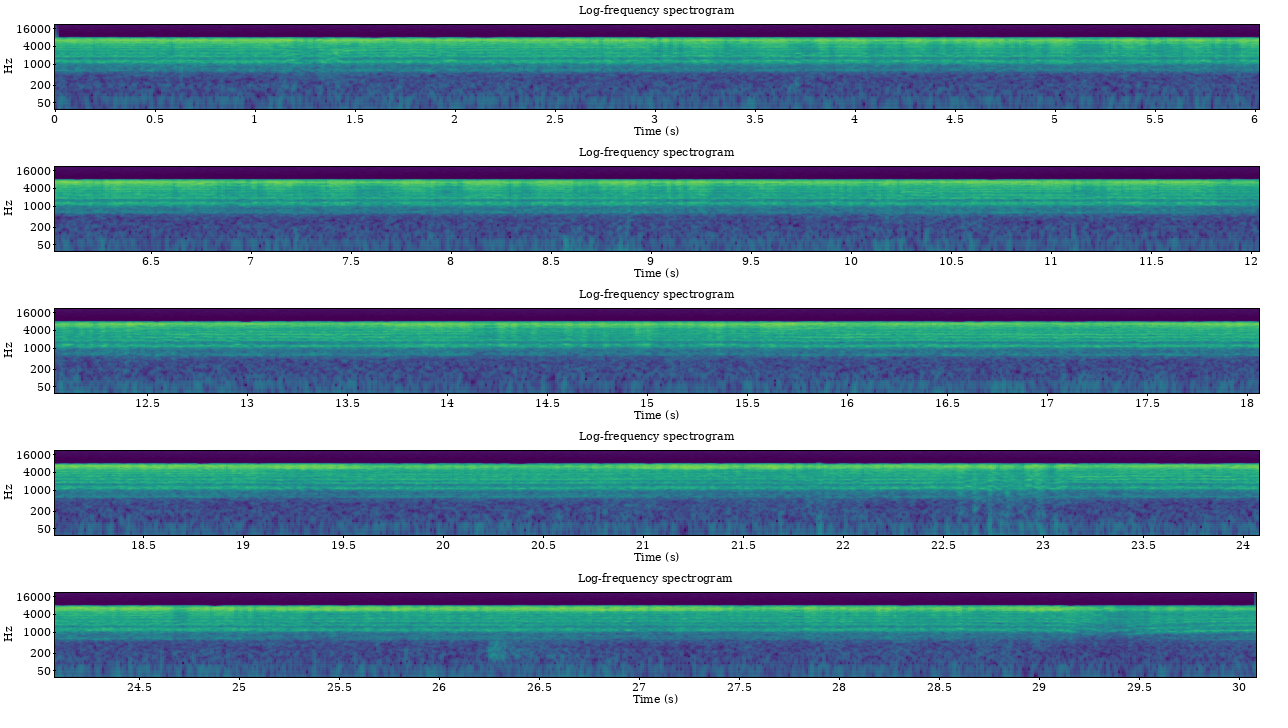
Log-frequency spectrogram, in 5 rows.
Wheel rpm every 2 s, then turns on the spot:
160, 170, 170, 170, 170, 170, 160, 160, 160, 160, 160, 160, 160, 160, 150.
none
